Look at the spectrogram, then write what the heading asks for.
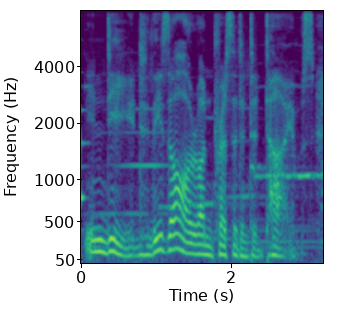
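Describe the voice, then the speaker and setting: A man's voice: mid-range voice, expressive, slow. Kindly, lilting old village man. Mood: warm, grateful. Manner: courteous, gentle. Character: kindly, hospitable elderly village husband. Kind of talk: video game voice acting. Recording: game music behind the voice.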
